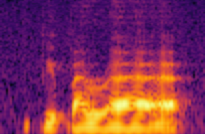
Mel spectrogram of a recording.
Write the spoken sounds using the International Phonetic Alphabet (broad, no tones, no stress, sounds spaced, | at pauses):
pʲ əː p æ ɹ æː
